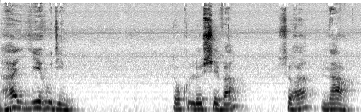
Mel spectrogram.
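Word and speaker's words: הַיְּהוּדִים: Ul abed et kol ha-yehudim. Attention à bien prononcer le dagesh de yehudim. Ha-yehudim.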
